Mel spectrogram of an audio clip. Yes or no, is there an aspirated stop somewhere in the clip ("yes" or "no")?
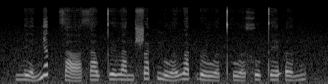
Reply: yes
